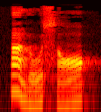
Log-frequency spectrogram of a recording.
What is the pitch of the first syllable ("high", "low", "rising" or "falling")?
falling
